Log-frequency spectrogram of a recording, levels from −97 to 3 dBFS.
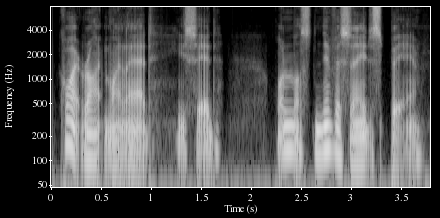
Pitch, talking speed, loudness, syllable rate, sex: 115 Hz, 175 wpm, -21 LUFS, 5.0 syllables/s, male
